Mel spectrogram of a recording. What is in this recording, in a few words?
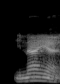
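"inayat", Malay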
